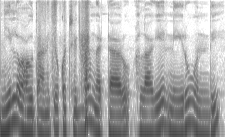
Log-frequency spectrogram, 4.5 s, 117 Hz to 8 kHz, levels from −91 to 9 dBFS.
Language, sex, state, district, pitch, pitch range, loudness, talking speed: Telugu, male, Telangana, Mahabubabad, 130 Hz, 125-150 Hz, -27 LUFS, 120 wpm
